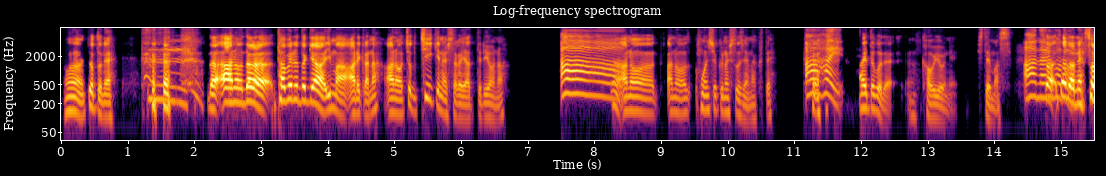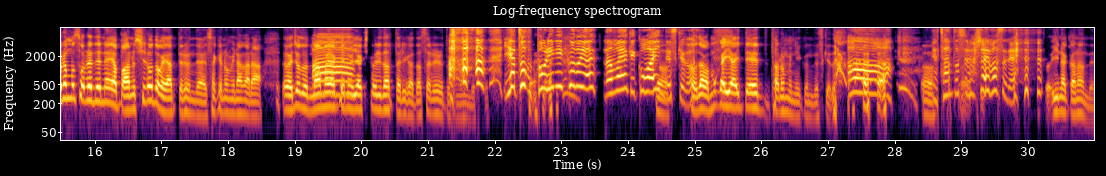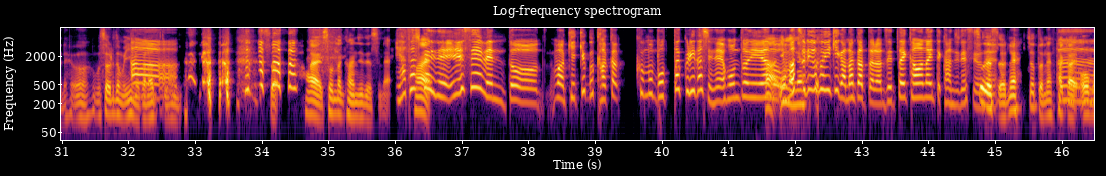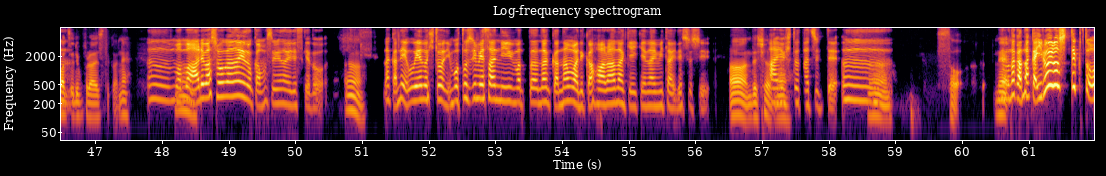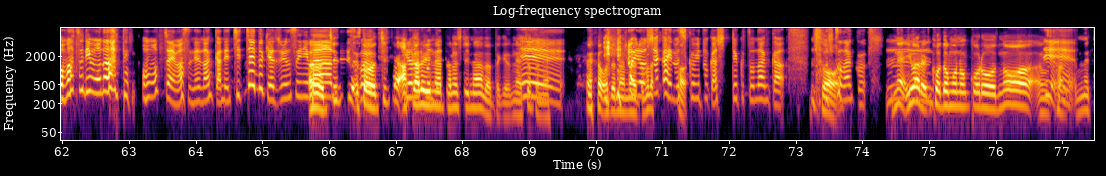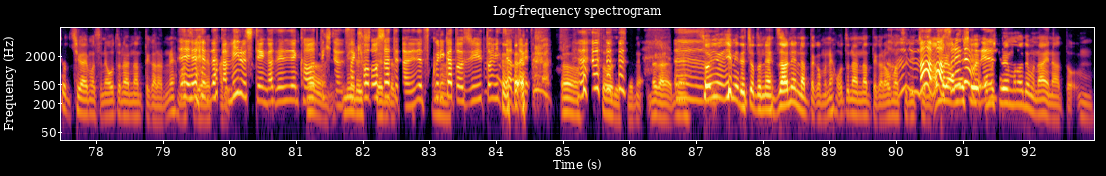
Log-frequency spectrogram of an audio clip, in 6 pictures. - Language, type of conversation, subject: Japanese, unstructured, 祭りに行った思い出はありますか？
- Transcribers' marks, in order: chuckle; chuckle; laugh; chuckle; laugh; unintelligible speech; laugh; laugh; chuckle; laughing while speaking: "いろいろ"; chuckle; laugh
